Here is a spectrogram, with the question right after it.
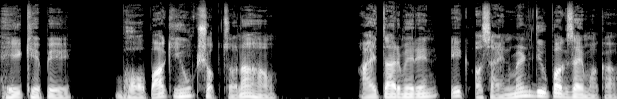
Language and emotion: Goan Konkani, sad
